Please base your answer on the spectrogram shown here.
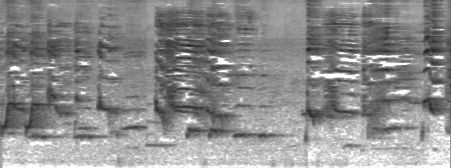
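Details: Butcherbird from Jayapura, Papua, in strong song: ringing fluted whistles and abrupt downward slurs in irregular bursts, with brief gaps between phrases.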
